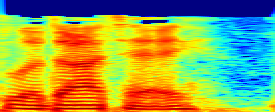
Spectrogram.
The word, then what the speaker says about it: Laudate: Okay, well, if you're saying it Ladate, let me just, out of Christian charity, correct you because you're saying it wrong. It's Ladate. It's spelled Laudate. So I guess I see why you would say Ladate, but it's a Latin word, and so it's pronounced Ladate.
